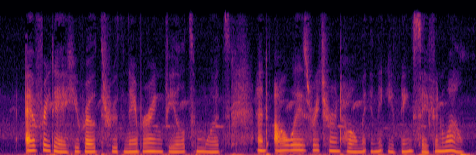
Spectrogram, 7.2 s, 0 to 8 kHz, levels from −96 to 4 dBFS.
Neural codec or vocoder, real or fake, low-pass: none; real; 7.2 kHz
